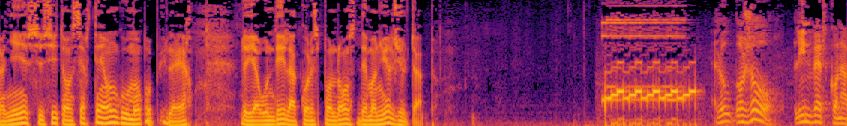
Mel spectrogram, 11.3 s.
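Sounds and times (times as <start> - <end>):
speech: 0.1 - 5.8, 9.6 - 11.2
telephone ringing: 8.0 - 9.4.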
